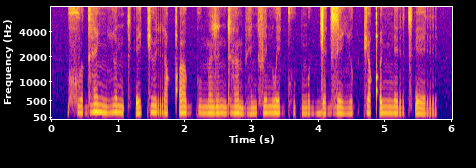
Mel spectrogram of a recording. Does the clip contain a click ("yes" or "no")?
no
